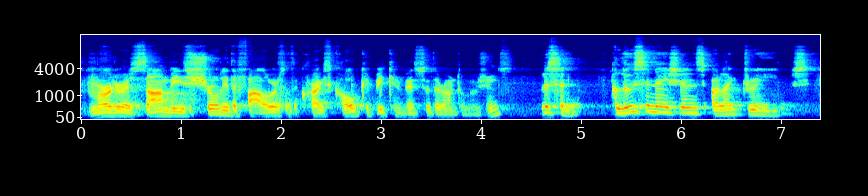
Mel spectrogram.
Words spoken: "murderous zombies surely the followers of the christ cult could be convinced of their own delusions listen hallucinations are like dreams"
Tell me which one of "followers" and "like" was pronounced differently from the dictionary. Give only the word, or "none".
none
